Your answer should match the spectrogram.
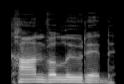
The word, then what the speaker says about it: convoluted: That second syllable again has that schwa sound, that reduced vowel sound. Convoluted, convoluted.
